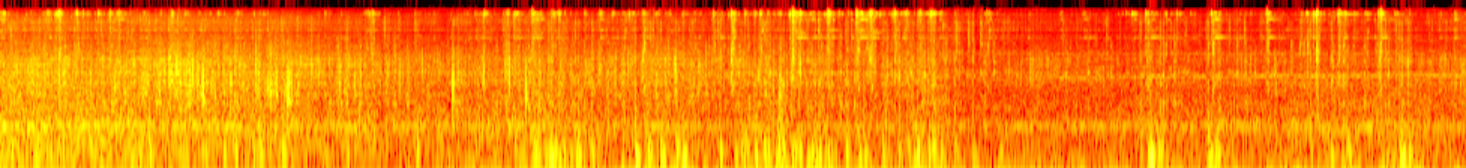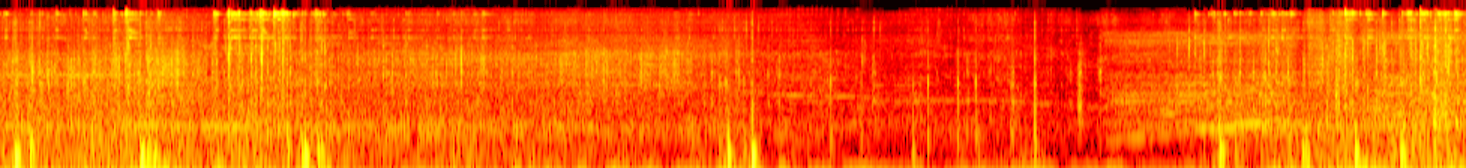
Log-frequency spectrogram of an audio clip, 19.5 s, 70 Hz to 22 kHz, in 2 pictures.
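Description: Homemade 72 V, 3000 W electric downhill bike riding over gravel and a rough dirt track: tyre noise and frequent knocks and rattles from the bumps, under a steady motor whine. It goes quieter about three-quarters of the way through, then the whine rises again near the end as the bike speeds up.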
